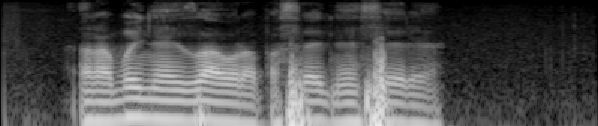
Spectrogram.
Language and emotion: Russian, neutral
